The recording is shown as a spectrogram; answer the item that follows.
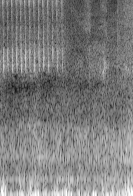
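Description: A high, fast trill, evenly pulsed at about ten to twelve a second, from a small animal in the meadow, stopping just before the end. A faint low rumble runs underneath.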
